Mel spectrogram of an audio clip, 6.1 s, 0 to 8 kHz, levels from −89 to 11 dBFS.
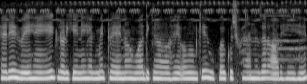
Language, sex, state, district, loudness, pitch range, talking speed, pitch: Hindi, female, Chandigarh, Chandigarh, -11 LUFS, 210-220 Hz, 215 wpm, 215 Hz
